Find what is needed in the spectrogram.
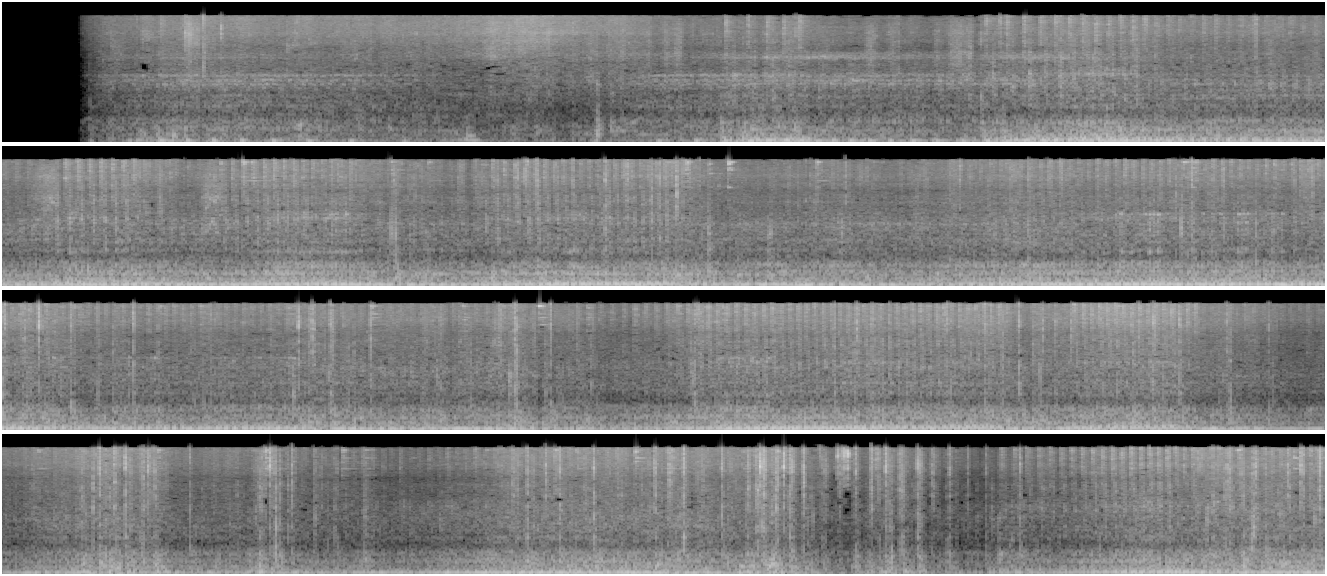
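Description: Golf cart driving along a rough dirt trail, its motor giving a low steady hum that swells and eases as it speeds up and slows. The first few seconds are quieter, and from about four seconds in it runs loud, with scattered knocks and rattles from the bumpy ground.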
